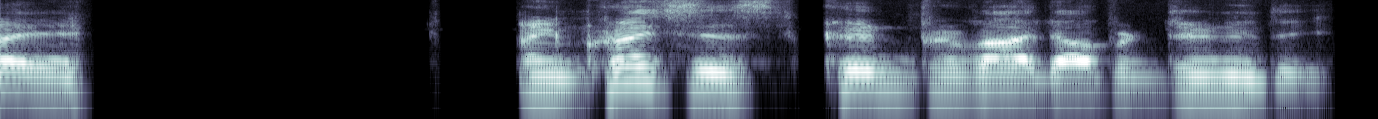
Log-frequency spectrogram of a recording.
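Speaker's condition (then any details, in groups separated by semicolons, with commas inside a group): Cerebral palsy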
